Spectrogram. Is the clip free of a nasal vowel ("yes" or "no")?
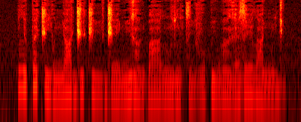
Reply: no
